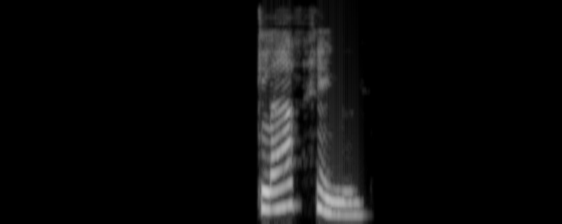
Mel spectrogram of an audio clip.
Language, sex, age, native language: Icelandic, female, 30-39, Icelandic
